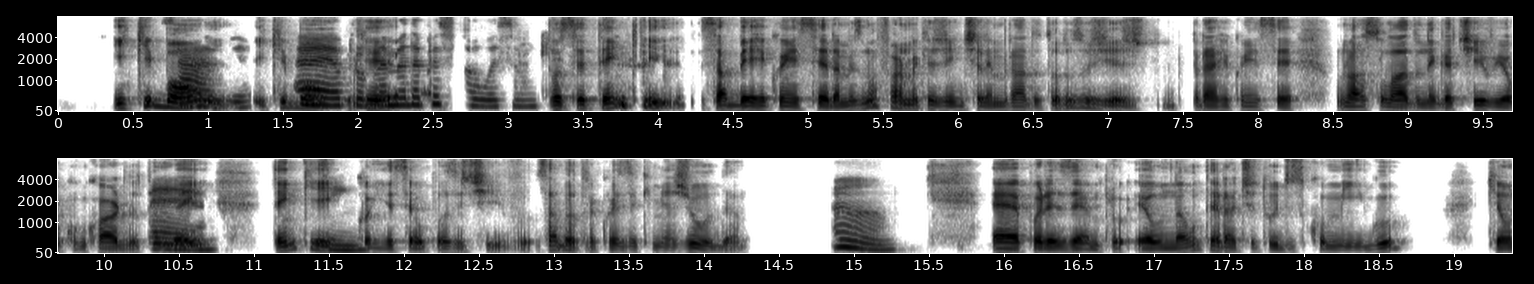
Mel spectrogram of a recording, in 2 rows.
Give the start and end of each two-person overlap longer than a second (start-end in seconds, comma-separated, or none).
0.7-2.3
